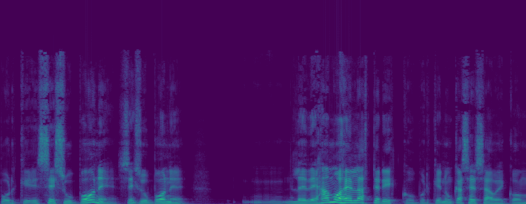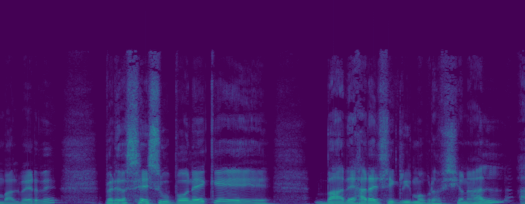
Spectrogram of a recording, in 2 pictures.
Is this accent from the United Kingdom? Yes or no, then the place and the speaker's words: yes; the north of England, United Kingdom; Spanish is a second language; Norteamericanos, hasta ingleses, del mismísimo norte de Inglaterra, de donde vengo yo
